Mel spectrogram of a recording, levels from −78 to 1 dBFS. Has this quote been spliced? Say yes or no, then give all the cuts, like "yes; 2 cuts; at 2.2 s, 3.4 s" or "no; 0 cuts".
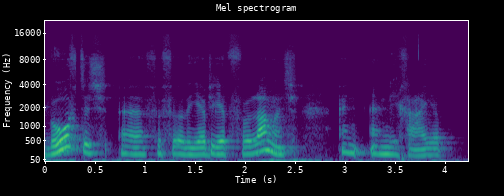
yes; 1 cut; at 1.6 s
